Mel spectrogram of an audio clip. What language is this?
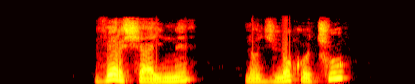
Esperanto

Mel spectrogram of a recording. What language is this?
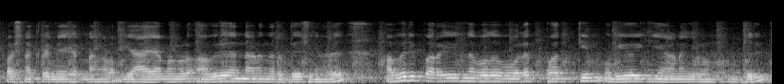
Malayalam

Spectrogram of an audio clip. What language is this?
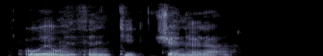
Kabyle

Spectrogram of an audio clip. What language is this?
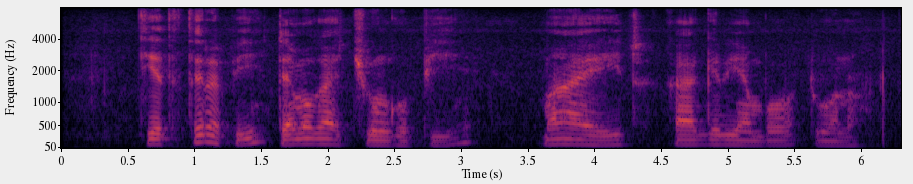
Luo (Kenya and Tanzania)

